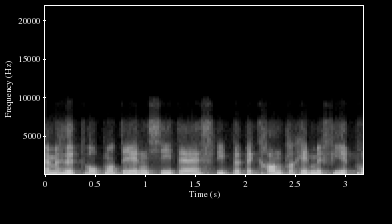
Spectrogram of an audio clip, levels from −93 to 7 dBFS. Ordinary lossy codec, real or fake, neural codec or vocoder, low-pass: Opus, 16 kbps; fake; codec, 16 kHz, about 1 kbps, DyCAST, with the encoder's durations; 7.2 kHz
